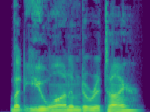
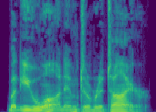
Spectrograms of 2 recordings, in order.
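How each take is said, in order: First: It ends with a rising, questioning tune. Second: It ends with a falling, statement-like tune.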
